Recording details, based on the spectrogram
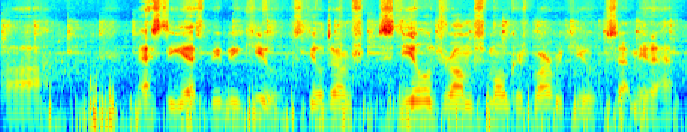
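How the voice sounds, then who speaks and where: This man's voice sits on the high side, with lively intonation and a measured pace, though his nose sounds stuffed up. He's a train-spotting vlogger live-streaming from a railroad crossing, chatting in a rambling, easygoing way. His handheld camera mic catches wind noise, loud traffic, and other outdoor sounds.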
